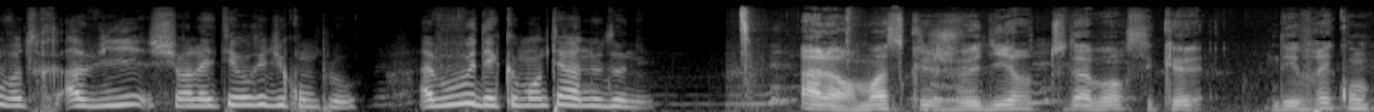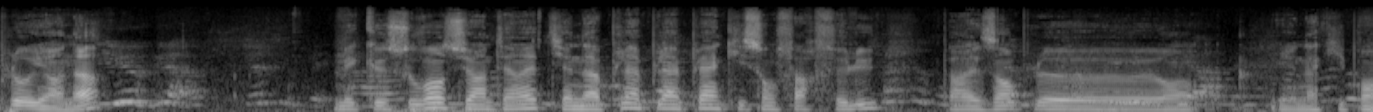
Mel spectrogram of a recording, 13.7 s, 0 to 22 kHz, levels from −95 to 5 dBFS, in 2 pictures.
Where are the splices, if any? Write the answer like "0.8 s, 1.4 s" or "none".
none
